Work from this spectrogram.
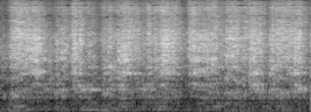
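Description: Garlic stirred in a pot for loaded potato soup, a close, loud rhythmic scraping and rubbing of a utensil against the pot bottom, repeating in even strokes with no voices.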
